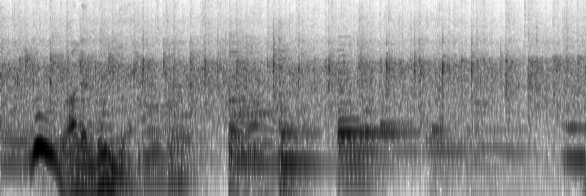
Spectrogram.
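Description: A church congregation applauds and cheers during worship, dense clapping running under a singing or chanting voice and other voices throughout.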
